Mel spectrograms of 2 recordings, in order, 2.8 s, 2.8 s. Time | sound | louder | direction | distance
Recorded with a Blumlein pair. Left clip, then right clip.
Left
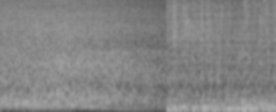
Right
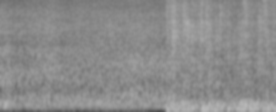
1.7 | crumpling | right 6 dB | 35° right | 1.8 m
